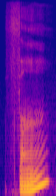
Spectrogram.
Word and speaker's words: fin: In this lesson, we will see together two words that are written differently but pronounced the same way. Fin, fin.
